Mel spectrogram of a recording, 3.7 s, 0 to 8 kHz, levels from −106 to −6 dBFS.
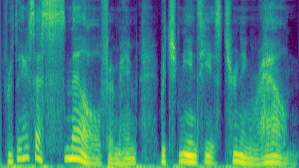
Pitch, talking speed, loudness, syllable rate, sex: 115 Hz, 190 wpm, -17 LUFS, 4.2 syllables/s, male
